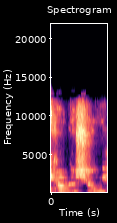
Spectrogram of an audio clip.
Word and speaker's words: Coggeshall: Have I pronounced that right? Yeah, Coggeshall, yes.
